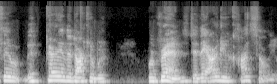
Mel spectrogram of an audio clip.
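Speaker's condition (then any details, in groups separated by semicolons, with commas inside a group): Cerebral palsy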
